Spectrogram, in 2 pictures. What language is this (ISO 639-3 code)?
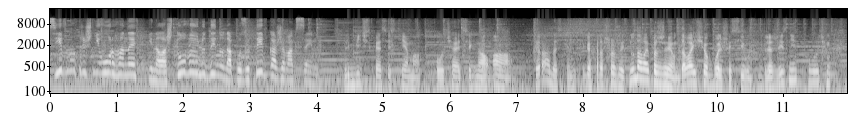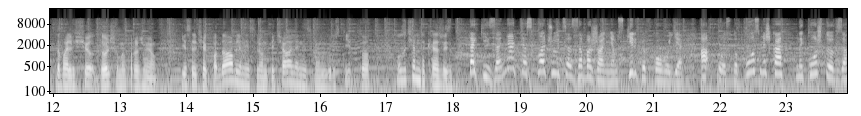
ukr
